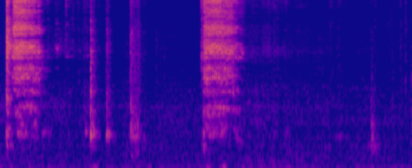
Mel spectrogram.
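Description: Garlic croutons are stirred and moved around in a pan, giving two longer bright, crackling rattles and several short, light ticks and clinks in between. The dry, crisp sound shows the croutons have become crispy.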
